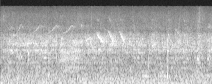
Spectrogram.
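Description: Birds chirping faintly: a few quick rising chirps, then a short run of falling notes about two seconds in, over a steady outdoor hiss.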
